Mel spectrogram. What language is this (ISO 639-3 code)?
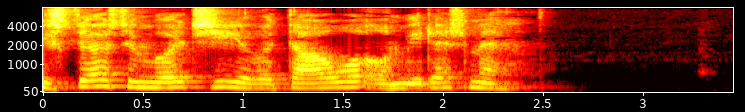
dan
